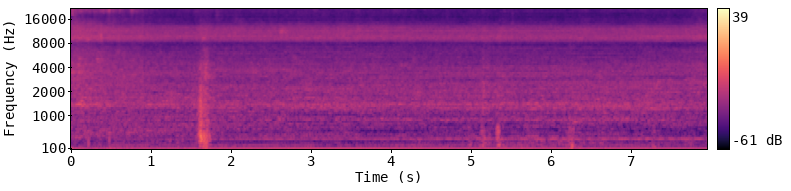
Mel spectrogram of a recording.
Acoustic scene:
restroom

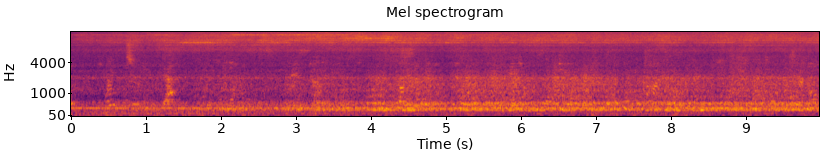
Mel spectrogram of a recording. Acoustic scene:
subway train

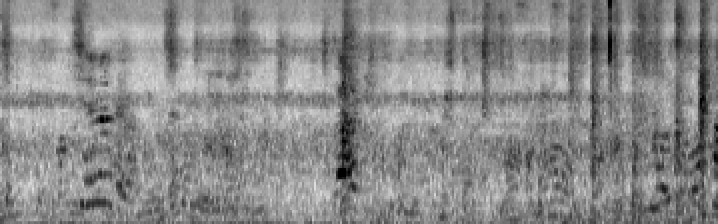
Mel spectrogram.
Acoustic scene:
park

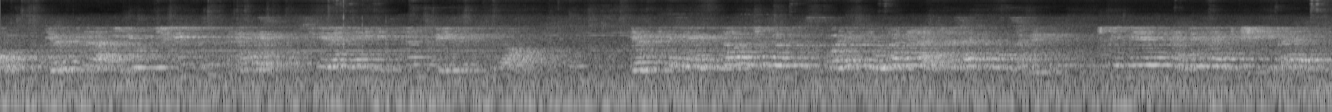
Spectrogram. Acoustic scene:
subway station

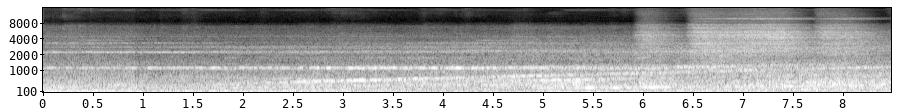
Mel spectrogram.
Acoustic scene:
subway station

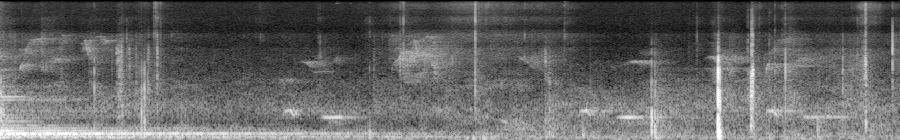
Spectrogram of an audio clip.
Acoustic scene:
park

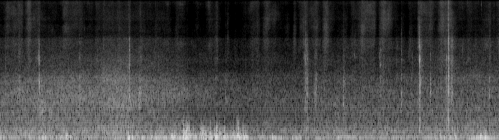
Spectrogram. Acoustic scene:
street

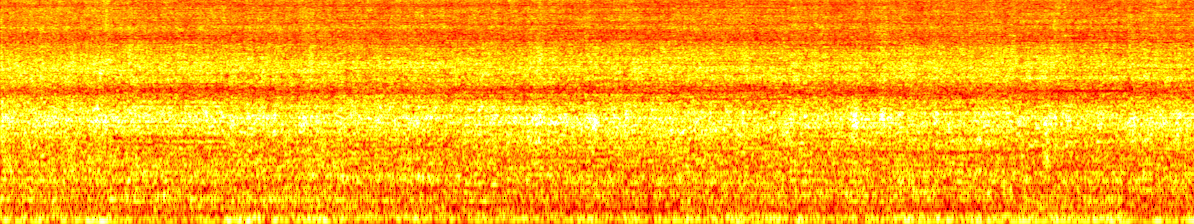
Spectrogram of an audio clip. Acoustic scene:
park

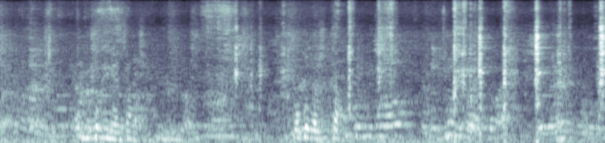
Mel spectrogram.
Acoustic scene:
restaurant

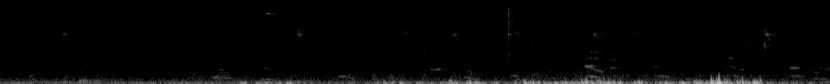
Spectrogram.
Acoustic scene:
park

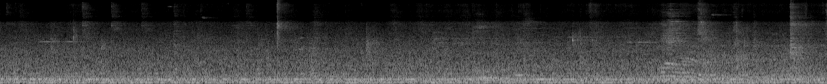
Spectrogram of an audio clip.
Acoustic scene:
subway station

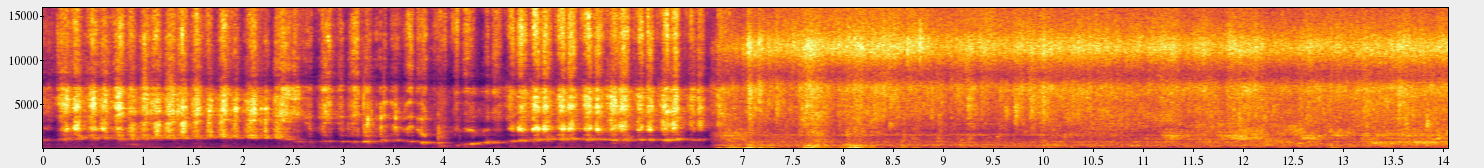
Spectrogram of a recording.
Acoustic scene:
restroom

